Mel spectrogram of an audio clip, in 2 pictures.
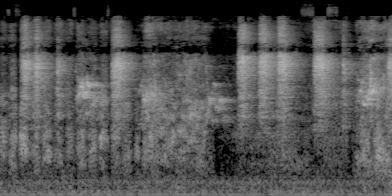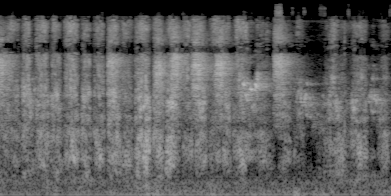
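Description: Pet birds chatter indoors, a dense run of high chirps and scratchy squawks going on without pause at moderate level.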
